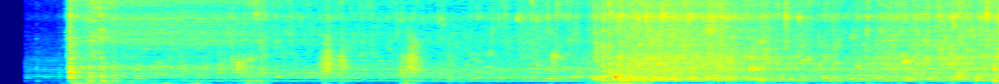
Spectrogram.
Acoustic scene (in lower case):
restroom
